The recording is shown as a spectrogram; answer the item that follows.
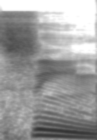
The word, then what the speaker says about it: Cine: So we're going to go with Seen now. That's as of now. – All right. As of now, he's Lewis Seen.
